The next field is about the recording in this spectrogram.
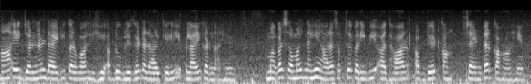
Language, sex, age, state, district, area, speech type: Urdu, female, 30-45, Uttar Pradesh, Balrampur, rural, spontaneous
